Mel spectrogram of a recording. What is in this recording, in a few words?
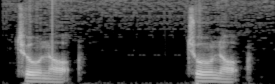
"chuunoo'", behind a tree, Cahto; "oo" in "cool", "ew" in "chew"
